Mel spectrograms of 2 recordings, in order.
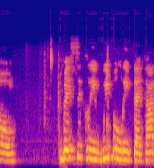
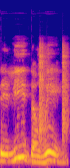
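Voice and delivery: Haitian-accented voice. Speaker repeats their own last remark, now in a Haitian accent. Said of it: "in the Haitian voice".

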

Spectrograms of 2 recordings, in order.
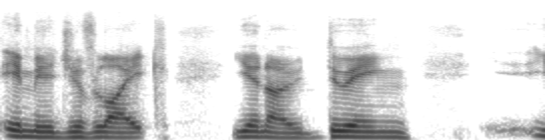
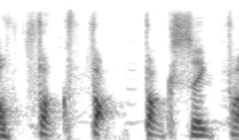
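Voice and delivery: mock frantic, panicked, breathy whisper under the breath; 4 semitones higher, 7 dB quieter than usual. Retelling own swearing after a wrong order: imitating own panicked swearing. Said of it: "I'd be, like, panicking".

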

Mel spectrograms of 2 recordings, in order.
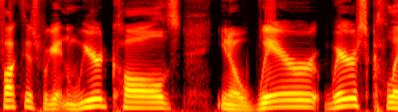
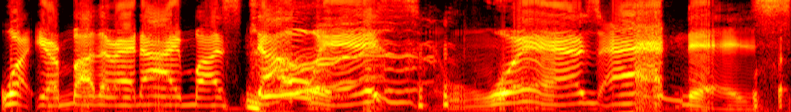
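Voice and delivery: put-on bone-chilling voice, higher; 6 semitones higher than usual. Retelling the first time the caller speaks in the film: Billy impression. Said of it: "Your impression is, is both excellent".

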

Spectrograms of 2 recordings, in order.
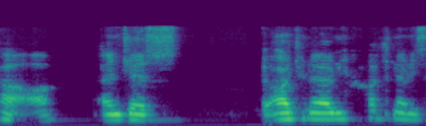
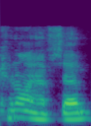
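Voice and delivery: put-on slurred, tipsy, drunken words smeared together. Retelling a drunk friend's request for dessert: imitating drunken slurred speech. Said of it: "Sort of slurring his words".

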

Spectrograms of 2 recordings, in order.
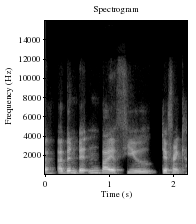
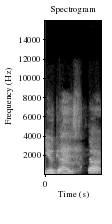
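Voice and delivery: put-on drunk man yelling, higher; 7 semitones higher than usual. Retelling how a drunk man yelled at a group: imitating a drunk man yelling. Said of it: "this drunk guy started yelling at us".

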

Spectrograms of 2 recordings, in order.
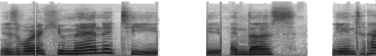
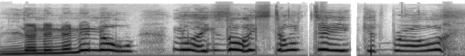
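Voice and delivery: cartoon dog voice, much higher, louder; 3 dB louder than usual. Speaker playing along with a narrator, slipping into a Scooby-Doo voice. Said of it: "I went to the Scooby voice a bit".

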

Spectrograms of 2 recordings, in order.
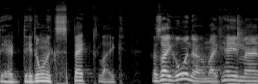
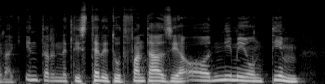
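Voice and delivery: attempted foreign accent, Estonian. Showing the memorized phrase for picking up a pizza order, attempting the accent. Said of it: "I try to do the accent".

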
